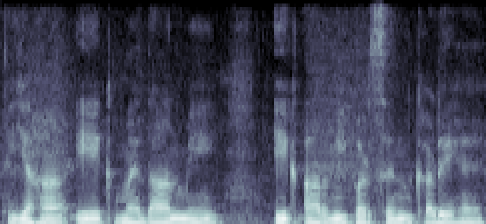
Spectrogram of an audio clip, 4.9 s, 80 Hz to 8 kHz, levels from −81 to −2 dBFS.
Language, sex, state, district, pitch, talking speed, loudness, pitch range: Hindi, female, Bihar, West Champaran, 170 Hz, 110 wpm, -15 LUFS, 165-175 Hz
